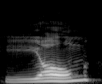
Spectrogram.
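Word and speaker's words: יום: a man mam sophie an o sound with the yud it's yum and that means day i bet you're going to see yom a lot yeah i just bet you uh going to page 17.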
